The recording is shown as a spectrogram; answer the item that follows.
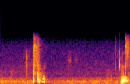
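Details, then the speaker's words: A person sneezing while doing tai chi: two sharp, explosive sneezes about two seconds apart, each with a brief intake before the burst; ordinary sneezing. "Bless you. Bless you. Bless you. He's allergic to the camera."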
